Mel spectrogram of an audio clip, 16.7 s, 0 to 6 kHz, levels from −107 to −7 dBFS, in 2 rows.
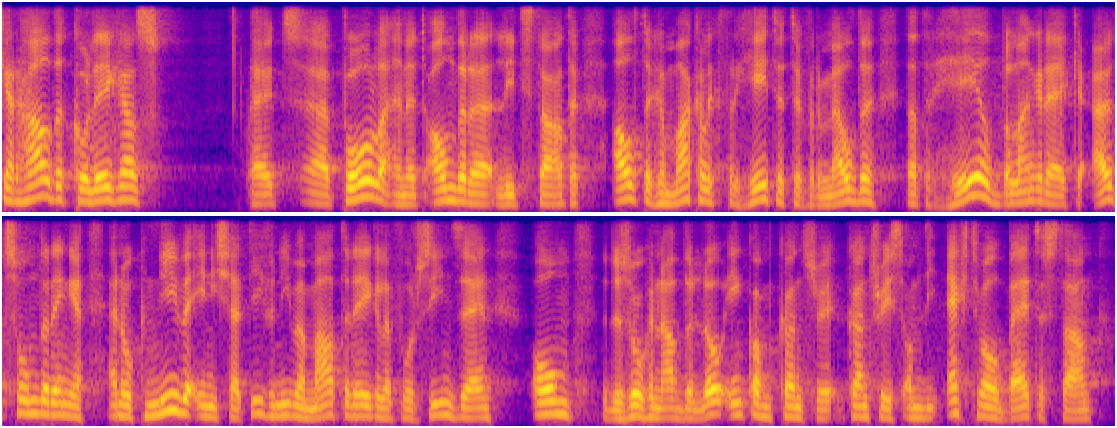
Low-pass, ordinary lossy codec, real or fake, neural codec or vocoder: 5.4 kHz; none; fake; codec, 16 kHz, about 1 kbps, DyCAST, with the encoder's durations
